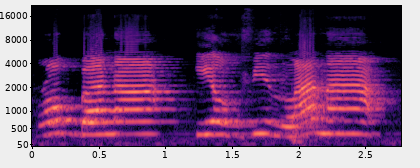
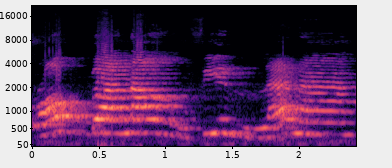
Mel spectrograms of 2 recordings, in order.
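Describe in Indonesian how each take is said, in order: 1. Ada jeda setelah rabbana. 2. Rabbana langsung tersambung ke ighfir. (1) "kalau jeda-jeda seperti itu" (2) "kalau kasusnya di wasol"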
